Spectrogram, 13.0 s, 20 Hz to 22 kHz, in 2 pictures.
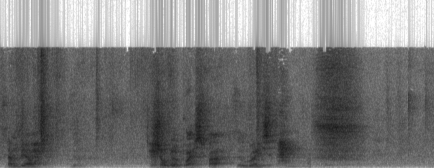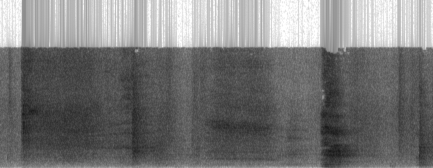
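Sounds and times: man's forced hissing breaths: 4.7 - 5.6, 6.8 - 11.2.

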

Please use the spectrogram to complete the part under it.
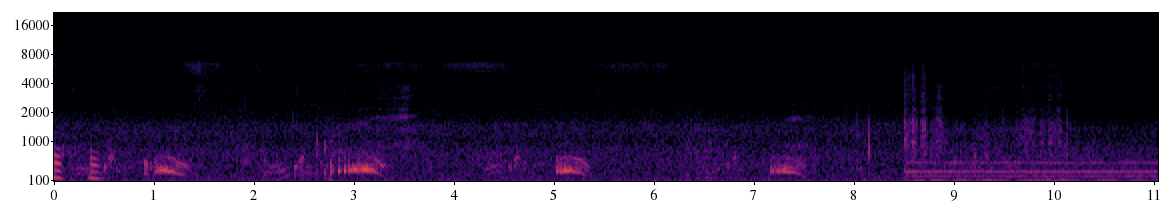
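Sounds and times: pigeons cooing faintly: 0.0 - 7.8.

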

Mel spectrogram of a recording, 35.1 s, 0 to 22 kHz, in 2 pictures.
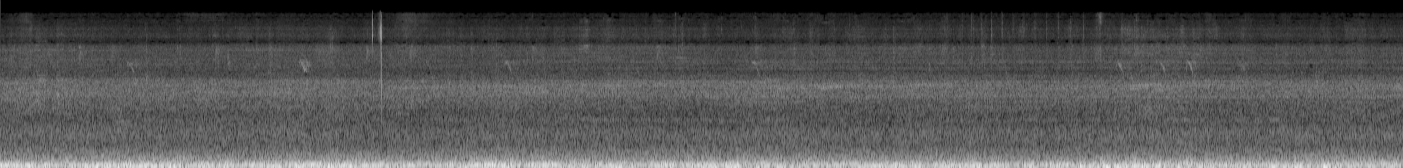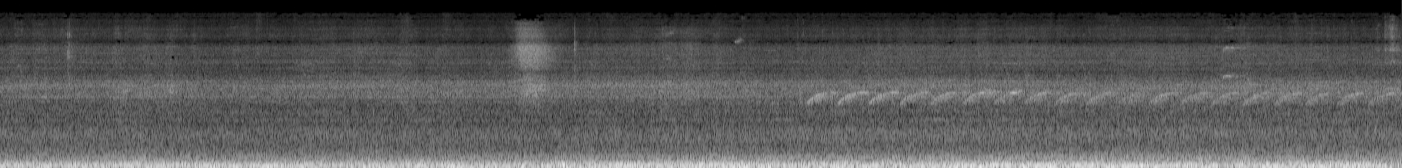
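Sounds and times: train wheels rumbling on rail: 0.0 - 35.0
brief hiss: 23.9 - 24.6
bird chirping: 32.7 - 33.3.

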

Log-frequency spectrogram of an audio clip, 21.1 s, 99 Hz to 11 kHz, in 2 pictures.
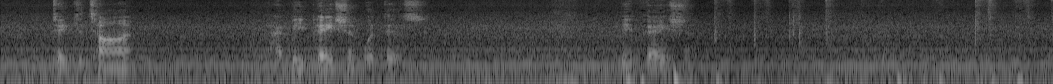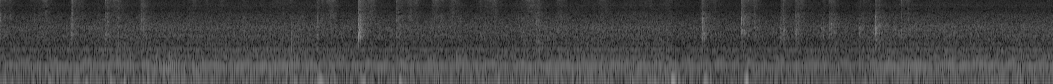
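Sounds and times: machinery hum: 0.0 - 21.0
cards being shuffled: 13.4 - 16.2, 17.5 - 19.7.

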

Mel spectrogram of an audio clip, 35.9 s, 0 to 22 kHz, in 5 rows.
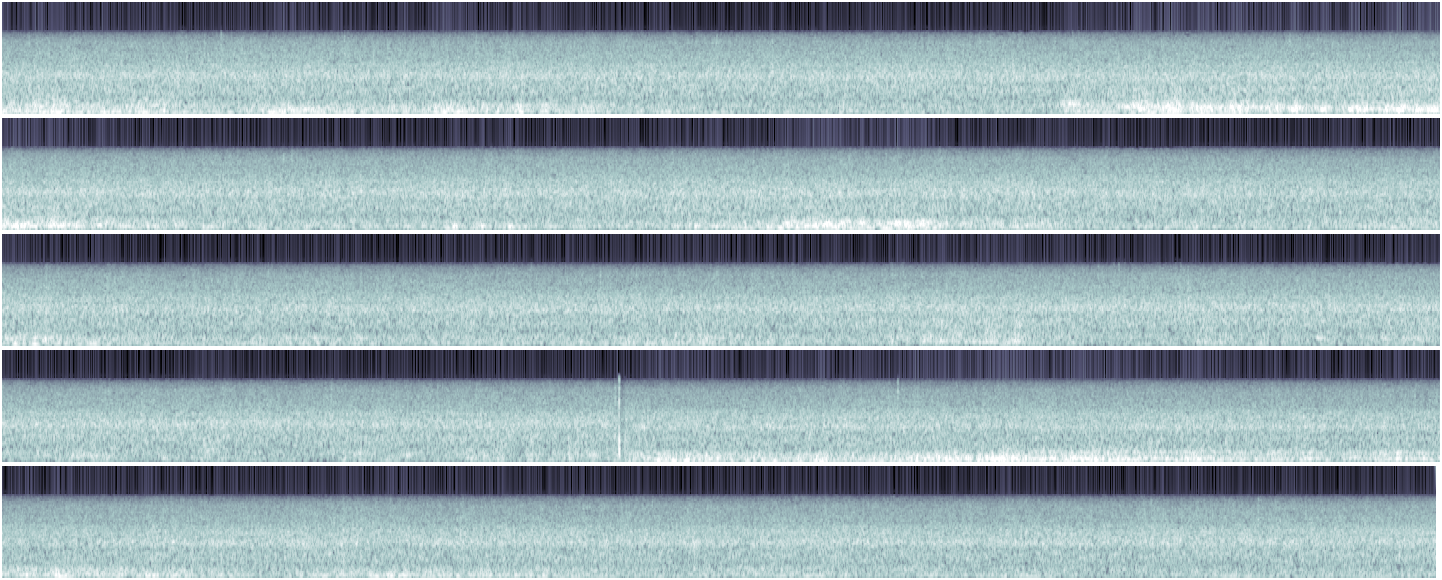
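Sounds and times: heavy rain falling: 0.0 - 35.9
thunder rumbling: 5.3 - 8.4, 23.9 - 31.8.

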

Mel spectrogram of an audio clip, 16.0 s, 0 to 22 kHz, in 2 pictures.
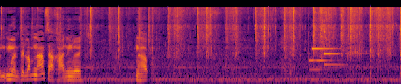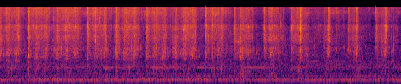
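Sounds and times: floodwater running fast: 0.0 - 16.0
sloshing and splashing footsteps: 0.0 - 16.0
short chime: 6.2 - 7.4.

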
